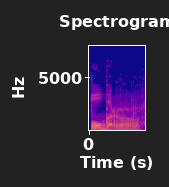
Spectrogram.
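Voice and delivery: bobr with the final trill held; very long R. Shown as a demonstration. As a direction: pull the R at the end of bobr as long as possible. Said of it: "how long can you pull that R?".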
